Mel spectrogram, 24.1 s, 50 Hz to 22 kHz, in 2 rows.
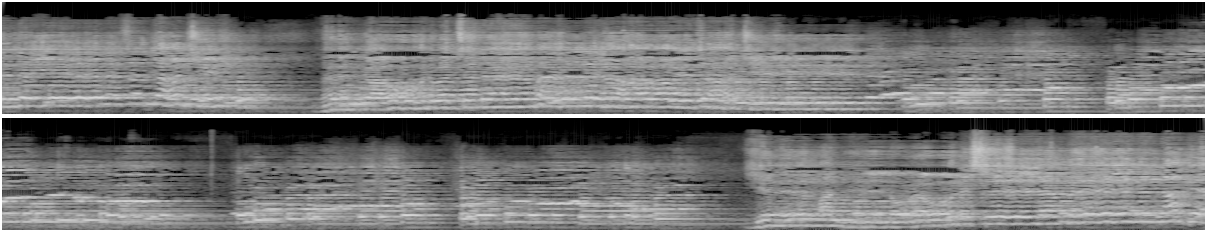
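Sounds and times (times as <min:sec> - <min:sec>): bamboo flute melody: 0:03.4 - 0:21.4.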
